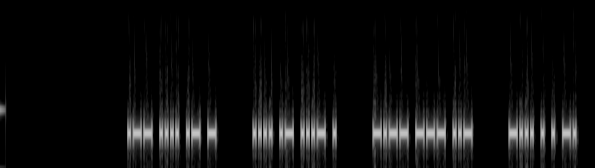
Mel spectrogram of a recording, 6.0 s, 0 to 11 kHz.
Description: Morse code, heard as a keyed tone, about 46 wpm, 700 Hz. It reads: WHAT HAVE YOU BEEN
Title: 2x Word-Spacing - Sentences from Top 200 Words - 45wpm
